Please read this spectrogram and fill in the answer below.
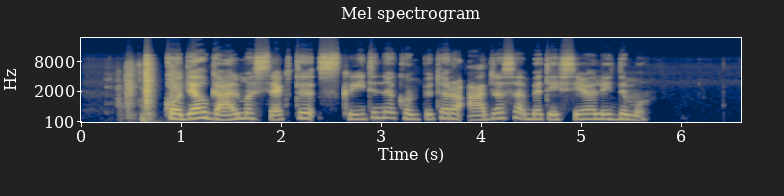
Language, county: Lithuanian, Vilnius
